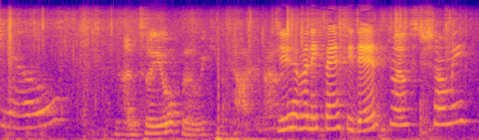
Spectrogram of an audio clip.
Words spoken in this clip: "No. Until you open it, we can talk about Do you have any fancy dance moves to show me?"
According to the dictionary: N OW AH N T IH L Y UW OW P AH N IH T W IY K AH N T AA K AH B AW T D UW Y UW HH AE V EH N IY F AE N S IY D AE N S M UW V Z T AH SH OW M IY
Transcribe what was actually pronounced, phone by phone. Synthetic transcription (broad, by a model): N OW AH N T IH L Y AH OW P AH N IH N W IY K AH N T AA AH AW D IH Y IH V EH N IY F AE N S IY D AE N S M UW V Z T AH SH OW M IY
